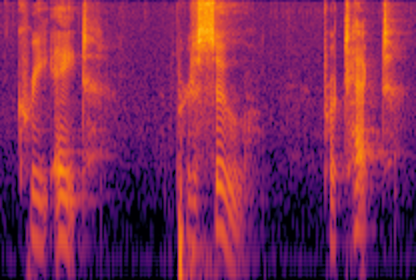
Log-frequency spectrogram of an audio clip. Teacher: The stress is on the second syllable, ba-bum, ba-bum, ba-bum.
